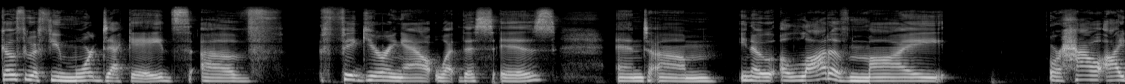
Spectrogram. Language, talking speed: English, 125 wpm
